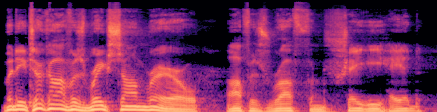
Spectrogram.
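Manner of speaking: ordinary delivery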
